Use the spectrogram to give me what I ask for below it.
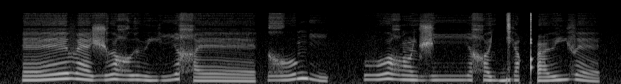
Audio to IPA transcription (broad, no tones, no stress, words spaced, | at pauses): ɛːβæ ʒɵʁɣʉ ji χɛː | ɣoŋi | βoʁõlʲ ʒiːχɵlʲ dʲʉqʼøjβɛ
